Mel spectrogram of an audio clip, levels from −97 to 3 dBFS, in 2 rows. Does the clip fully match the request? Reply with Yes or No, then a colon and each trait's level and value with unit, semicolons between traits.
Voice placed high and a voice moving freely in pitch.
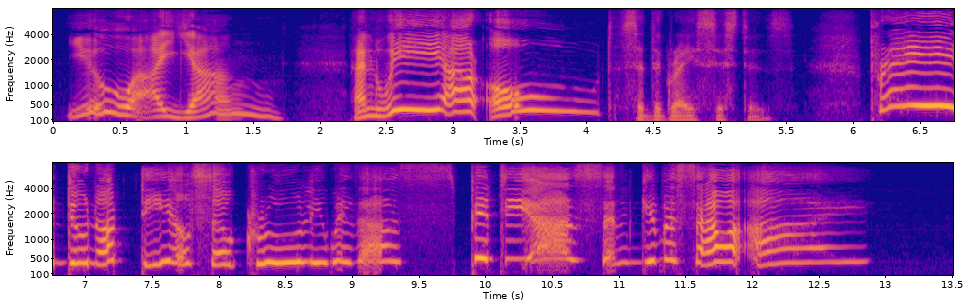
Yes: very high, 360 Hz; wide, 6.5 semitones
